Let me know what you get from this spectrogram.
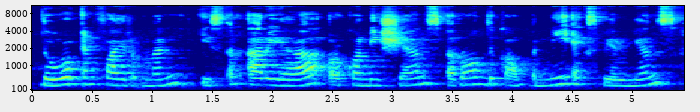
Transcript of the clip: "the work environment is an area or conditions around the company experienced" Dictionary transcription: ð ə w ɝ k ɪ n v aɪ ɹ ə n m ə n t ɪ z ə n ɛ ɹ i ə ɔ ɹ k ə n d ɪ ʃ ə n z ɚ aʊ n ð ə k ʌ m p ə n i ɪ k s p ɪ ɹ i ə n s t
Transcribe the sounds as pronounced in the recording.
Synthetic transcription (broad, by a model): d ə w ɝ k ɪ n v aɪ ə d m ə n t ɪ s ə n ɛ ɹ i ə ɔ ɹ k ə n d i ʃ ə n s ɚ aʊ n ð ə k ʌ m p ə n i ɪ k s p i ɹ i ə n s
